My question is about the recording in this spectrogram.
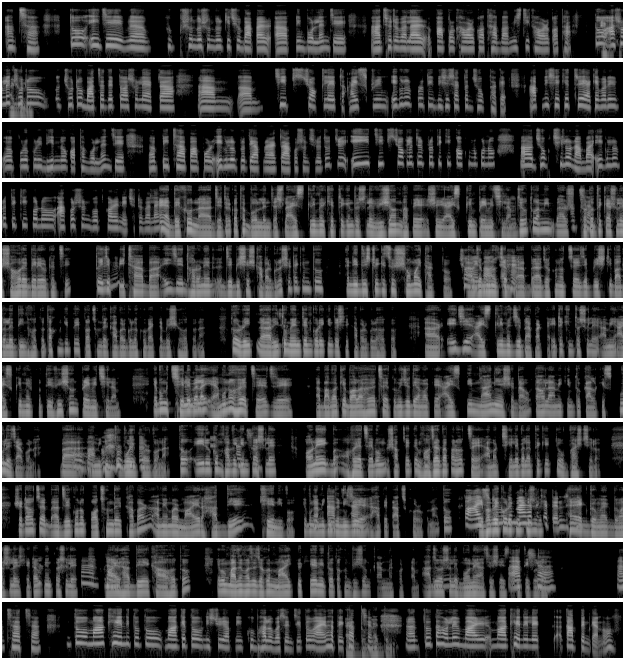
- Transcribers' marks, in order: tapping; other background noise; "ভীষণভাবে" said as "ভীষণভাপে"; in English: "মেইনটেইন"; chuckle; scoff; laughing while speaking: "আচ্ছা"; laughing while speaking: "যেহেতু মায়ের হাতে খাচ্ছেন আ … কা কাঁদতেন কেন?"
- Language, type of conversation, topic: Bengali, podcast, শিশুকালীন কোনো খাবারের স্মৃতি তোমার স্বাদপছন্দ কীভাবে গড়ে দিয়েছে?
